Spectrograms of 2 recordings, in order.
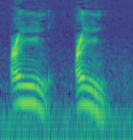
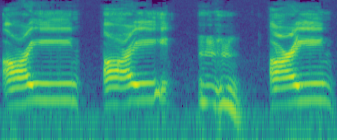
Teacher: آگے عین عین عین، با لوگ اس کو ایسے پڑھتے ہیں عین آ کی ساؤنڈ کے ساتھ اس کو لیتے ہیں، آ نہیں آئے گا، آپ کا ڈائریکٹ عین سے ہی شروع ہوگا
